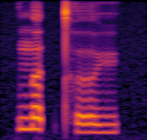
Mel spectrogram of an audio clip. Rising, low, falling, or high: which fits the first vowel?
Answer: high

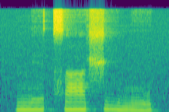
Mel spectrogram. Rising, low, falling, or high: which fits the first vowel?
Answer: low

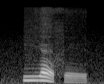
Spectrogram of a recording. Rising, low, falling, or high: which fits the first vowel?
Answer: falling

